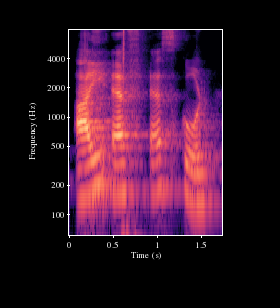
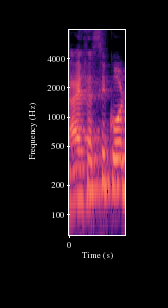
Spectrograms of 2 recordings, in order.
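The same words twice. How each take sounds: First: आईएफएस code spoken very slowly, letter by letter, with no C; teacher carefully giving the right name आईएफएस code; correct term IFS code. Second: आईएफएससी code said quickly with the extra C, as the common mistake; teacher quoting the mistaken आईएफएससी code before correcting it; wrong term IFSC code. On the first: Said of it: "कई लोग आईएफएससी code बोलते हैं". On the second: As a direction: rattle off आईएफएससी code the way many people wrongly say it. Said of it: "आईएफएससी code नहीं". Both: Shown as a demonstration.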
